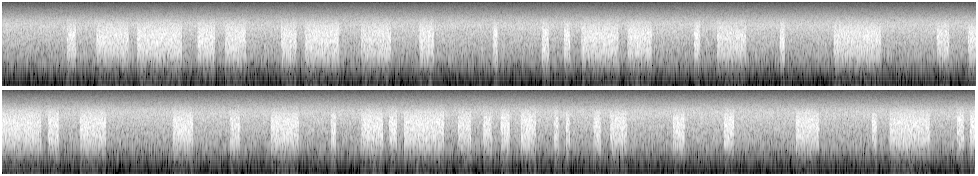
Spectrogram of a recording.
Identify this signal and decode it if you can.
Bursts of noise, with radio hiss. There is no code.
